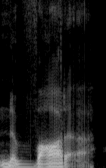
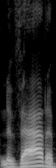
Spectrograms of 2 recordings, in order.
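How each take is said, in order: First: It is pronounced the way many outsiders say it. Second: It is pronounced the way Nevada residents say it. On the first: The speaker calls it wrong. "so many people call it Nevada" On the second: The speaker calls it right. "anybody from Nevada or lives in Nevada calls it Nevada"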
